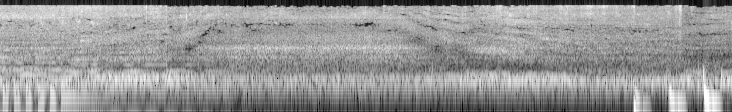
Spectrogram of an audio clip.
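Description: Background music with a bass beat that stops about a second in, then the steady running of a combine harvester's engine. A few low thumps come near the end.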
